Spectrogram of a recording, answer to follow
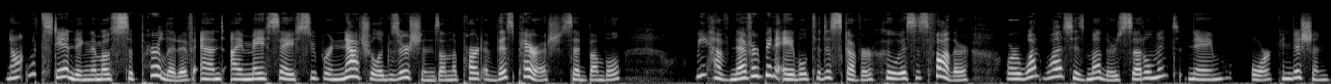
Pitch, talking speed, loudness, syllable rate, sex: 260 Hz, 170 wpm, -18 LUFS, 5.3 syllables/s, female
